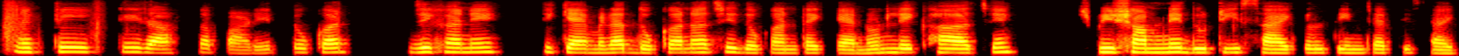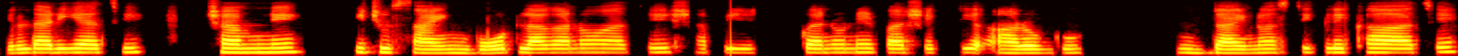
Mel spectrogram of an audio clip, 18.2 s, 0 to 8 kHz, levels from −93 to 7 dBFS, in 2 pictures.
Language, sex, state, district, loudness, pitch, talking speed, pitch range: Bengali, female, West Bengal, Jhargram, -18 LUFS, 210 Hz, 125 wpm, 195-225 Hz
